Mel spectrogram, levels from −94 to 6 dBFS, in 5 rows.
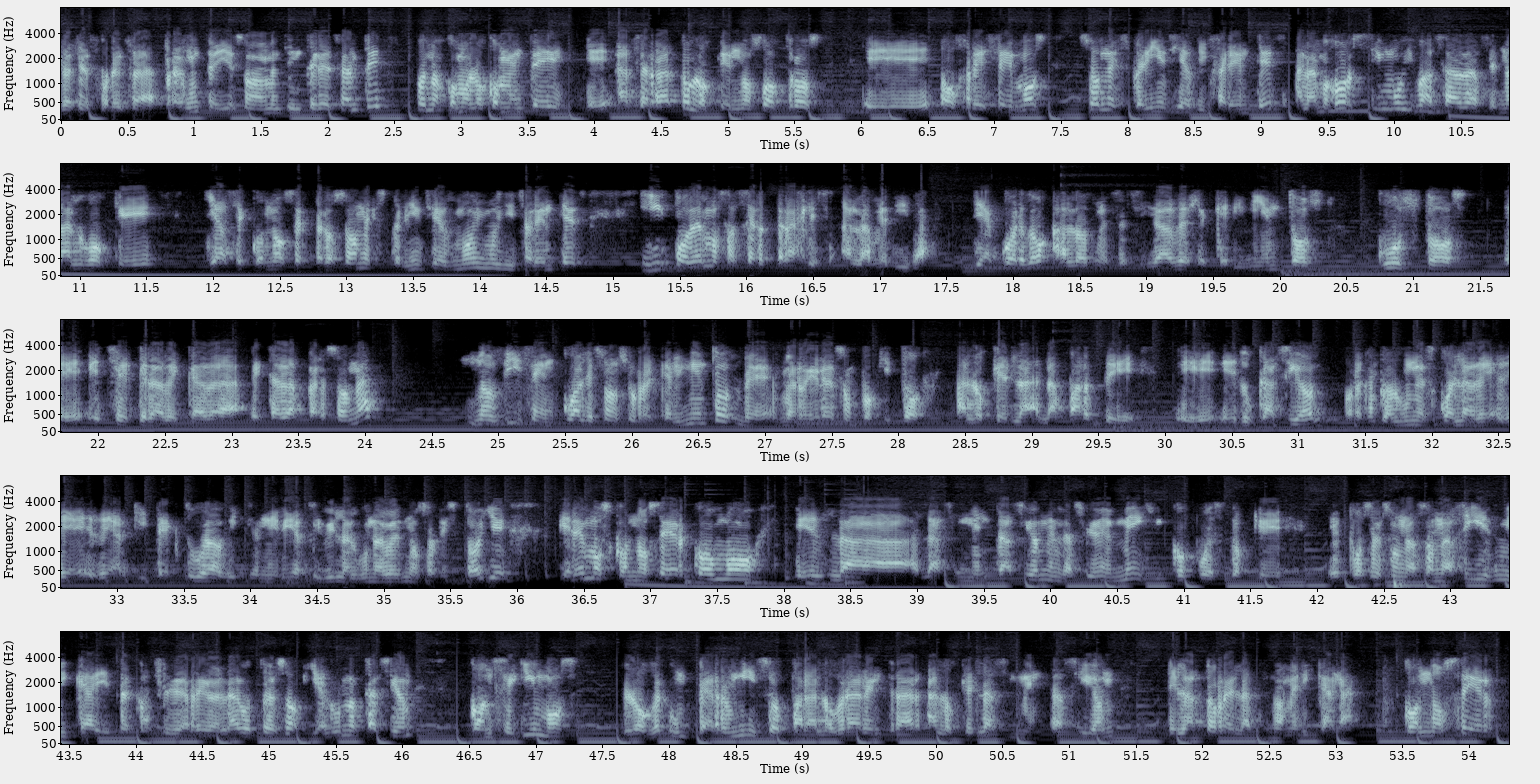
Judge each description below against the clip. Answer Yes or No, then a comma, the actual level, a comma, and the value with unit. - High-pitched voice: No, low, 100 Hz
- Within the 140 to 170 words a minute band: Yes, average, 165 wpm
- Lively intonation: Yes, wide, 7.3 semitones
